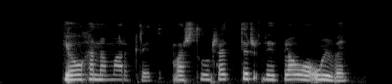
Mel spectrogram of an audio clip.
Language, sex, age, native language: Icelandic, female, 20-29, Icelandic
